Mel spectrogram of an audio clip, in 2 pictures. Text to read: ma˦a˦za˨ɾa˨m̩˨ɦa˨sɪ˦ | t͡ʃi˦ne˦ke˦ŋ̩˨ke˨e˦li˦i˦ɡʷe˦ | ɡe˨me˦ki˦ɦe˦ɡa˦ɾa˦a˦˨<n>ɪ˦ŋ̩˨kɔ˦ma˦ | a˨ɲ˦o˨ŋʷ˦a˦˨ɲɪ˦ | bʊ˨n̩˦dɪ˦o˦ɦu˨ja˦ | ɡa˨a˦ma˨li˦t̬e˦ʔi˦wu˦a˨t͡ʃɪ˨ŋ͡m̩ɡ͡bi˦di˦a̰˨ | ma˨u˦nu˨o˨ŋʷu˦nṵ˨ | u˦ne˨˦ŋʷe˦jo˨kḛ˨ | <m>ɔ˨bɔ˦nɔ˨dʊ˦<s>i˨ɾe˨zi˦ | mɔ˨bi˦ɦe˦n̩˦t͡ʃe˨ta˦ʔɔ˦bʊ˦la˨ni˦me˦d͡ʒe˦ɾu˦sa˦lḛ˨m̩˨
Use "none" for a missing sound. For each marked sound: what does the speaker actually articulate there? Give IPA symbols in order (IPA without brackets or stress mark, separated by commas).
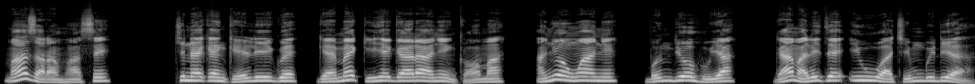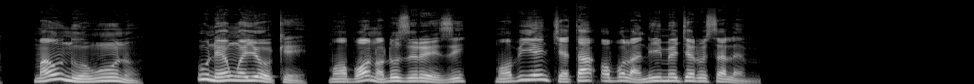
ɲ, m, z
